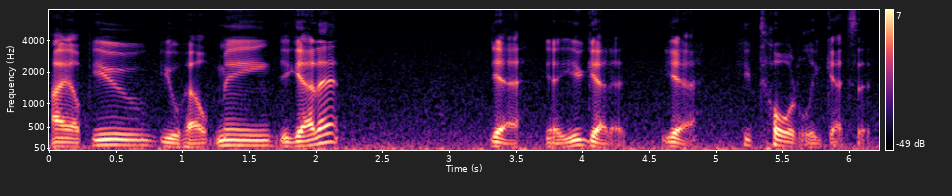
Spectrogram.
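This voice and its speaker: A man playing a smarmy cult leader who talks in fast, chummy salesman patter. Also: sits low, expressive, a little hiss or hum.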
